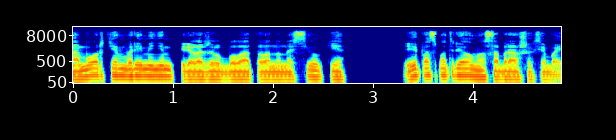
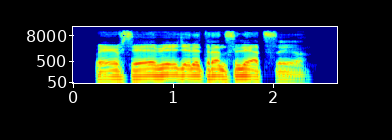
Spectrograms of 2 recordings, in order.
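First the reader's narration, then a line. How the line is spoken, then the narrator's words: Echoing roar. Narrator (Russian): прорычал он так, что голос его эхом разнесся на многие километры вокруг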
